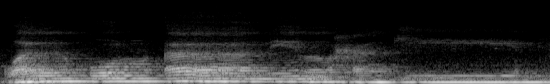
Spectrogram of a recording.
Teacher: rohnya tebelin karena jatuh setelah dom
